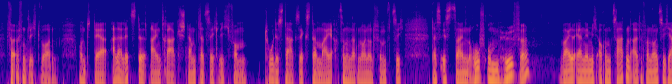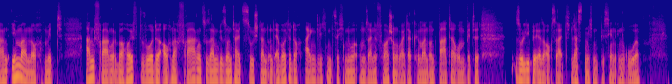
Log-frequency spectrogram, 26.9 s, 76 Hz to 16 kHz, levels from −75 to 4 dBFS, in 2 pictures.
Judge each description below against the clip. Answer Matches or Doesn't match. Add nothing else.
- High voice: Doesn't match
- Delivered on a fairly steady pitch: Doesn't match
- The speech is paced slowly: Doesn't match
